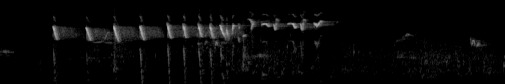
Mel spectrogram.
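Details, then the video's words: Marico sunbird in natural habitat giving a fast, high twittering song: rapid repeated sharp notes around three seconds long, speeding into a jumbled run, followed by faint softer chirps. "Marico Sunbird"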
